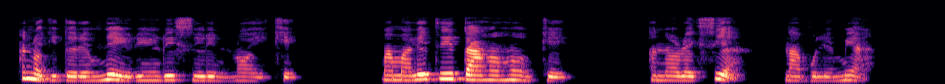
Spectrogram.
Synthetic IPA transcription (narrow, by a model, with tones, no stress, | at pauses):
a˦nɔ˨ɡi˨de˨ɾe˨m̩˦neː˦˨ɾi˦n̩˦ɾi˦si˦ɾi˦n̩˨nɔ˦i˨kʰe˦ | ma˨ma˨le˦tɪ˦ta˦ɦʊ˦ɦʊ˦ŋ̩˨ke˦ | a˨nɔ˨ɾe˨ksi˦a˨ | na˨bu˨le˨mi˦a˨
